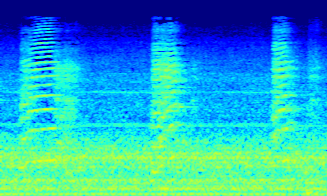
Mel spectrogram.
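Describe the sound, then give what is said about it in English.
Three high, squealing creaks from a rusty rolling computer chair, each a short tonal squeak spaced about a second apart, over a faint steady background hum. “That noise you're hearing is the computer. That's the chair desk, the chair for the computer or whatever. And it's a rolling chair. Obviously, it must be a little rusty because it's making all this noise.”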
